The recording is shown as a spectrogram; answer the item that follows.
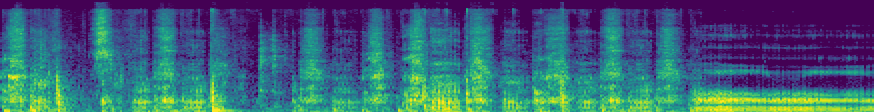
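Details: A female dog aggressively sneeze-barks at turkeys, giving a run of huffy, sneezing barks and low growls, several each second, with her tail stuck in a cardboard castle window; a steady droning hum takes over near the end.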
